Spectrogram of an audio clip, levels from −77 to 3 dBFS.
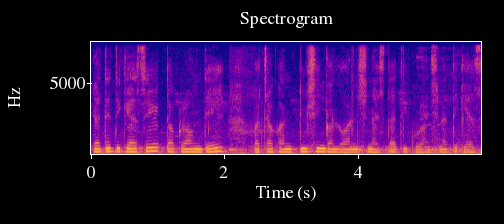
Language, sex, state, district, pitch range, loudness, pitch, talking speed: Nagamese, female, Nagaland, Kohima, 190-220 Hz, -17 LUFS, 200 Hz, 175 wpm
